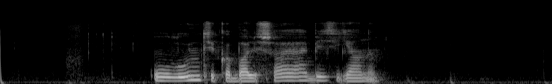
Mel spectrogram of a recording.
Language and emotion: Russian, neutral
